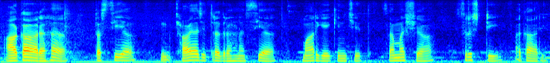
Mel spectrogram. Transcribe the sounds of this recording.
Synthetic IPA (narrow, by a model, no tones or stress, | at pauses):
aːkaːɾɐɦɐ̆t̪ɐsjɐt͡ʃʰaːjaːt͡ʃit̪ɾɐɡɾɐɦɐɳɐsjɐ | maːɾɡeːkiɲt͡ʃit̪ | sɐmɐʃjaː | sɾɪʂʈiɐkaːɾi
